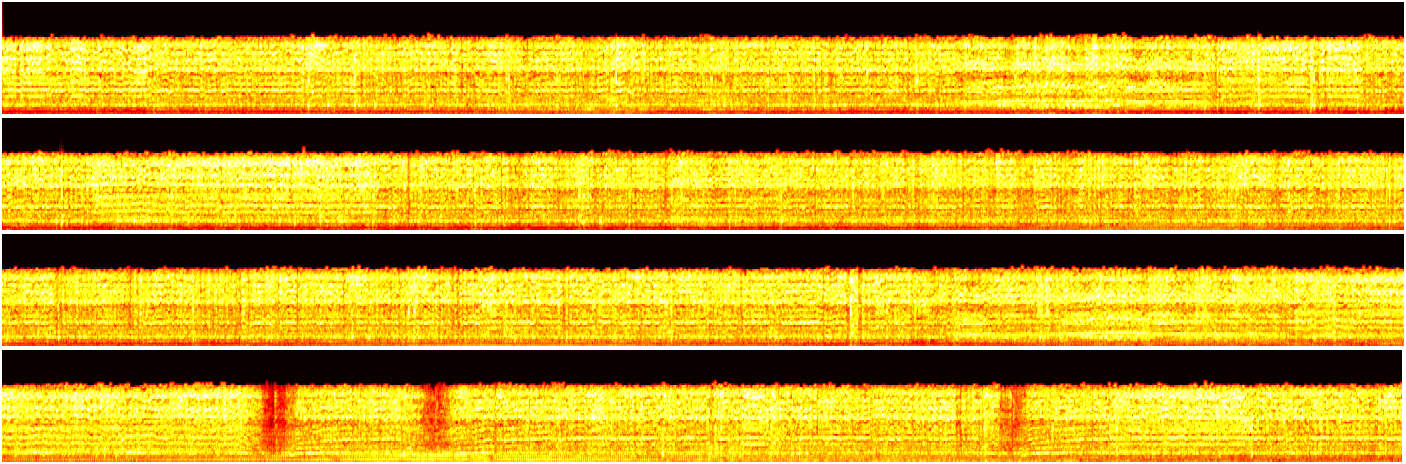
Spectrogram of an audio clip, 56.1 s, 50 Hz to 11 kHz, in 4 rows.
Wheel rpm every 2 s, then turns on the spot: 160, 160, 160, 160, 160, 160, 160, 160, 160, 160, 160, 160, 160, 160, 160, 160, 160, 160, 160, 160, 160, 160, 100, 130, 160, 150, 150, 160.
none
